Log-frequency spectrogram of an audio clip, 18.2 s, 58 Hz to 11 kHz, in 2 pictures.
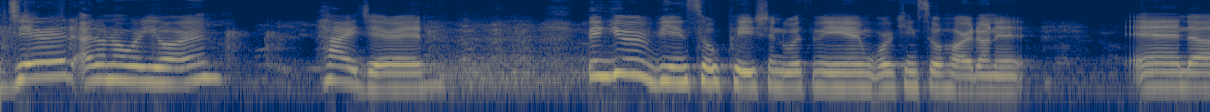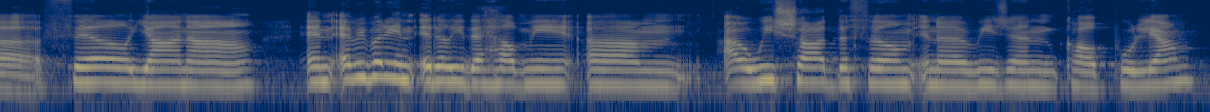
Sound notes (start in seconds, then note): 3.2 audience laughter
